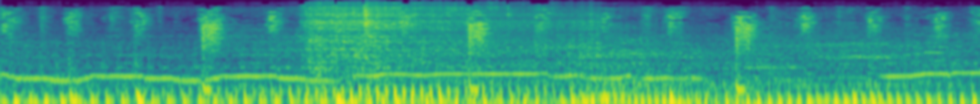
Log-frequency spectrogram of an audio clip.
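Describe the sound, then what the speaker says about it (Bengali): A car's engine starts and idles steadily up close, a low continuous rumble with a faint wavering tone riding above, and a person talks briefly over it. "এই গাড়ি স্টার্ট দিলাম, গাড়ির সাউন্ডটা শুনে যাবে"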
